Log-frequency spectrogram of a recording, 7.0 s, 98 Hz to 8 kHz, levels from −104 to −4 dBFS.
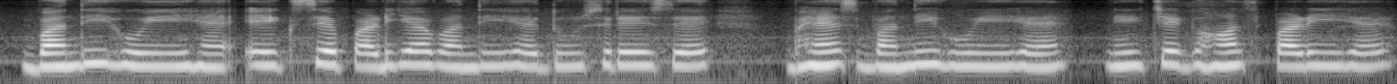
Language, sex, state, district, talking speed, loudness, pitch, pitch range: Hindi, female, Chhattisgarh, Raigarh, 155 wpm, -23 LUFS, 255 Hz, 250-265 Hz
